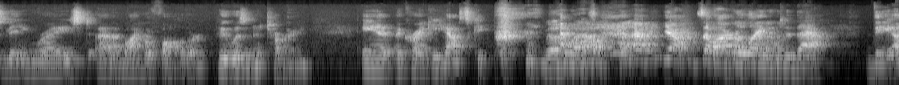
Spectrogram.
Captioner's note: laughter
